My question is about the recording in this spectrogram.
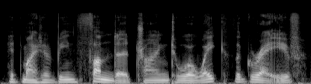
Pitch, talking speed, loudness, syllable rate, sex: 100 Hz, 195 wpm, -19 LUFS, 4.8 syllables/s, male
